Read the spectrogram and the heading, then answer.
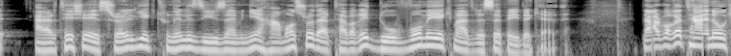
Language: Persian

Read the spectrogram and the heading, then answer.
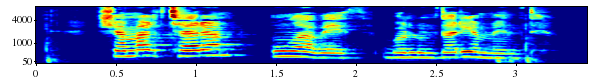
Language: Galician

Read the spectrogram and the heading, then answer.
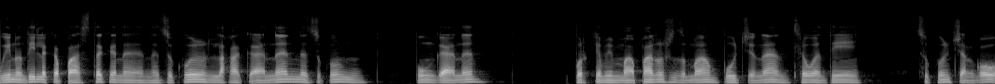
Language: Filomena Mata-Coahuitlán Totonac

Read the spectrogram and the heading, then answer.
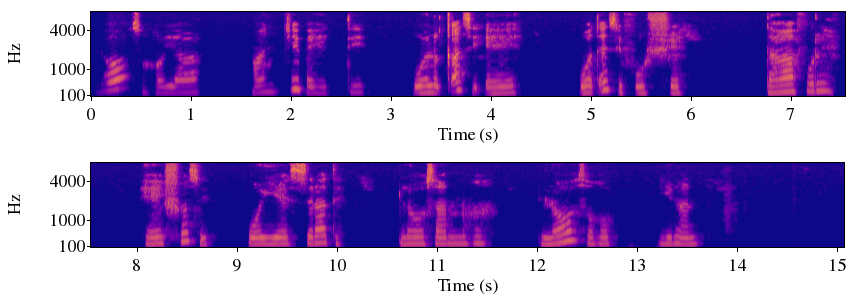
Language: Sidamo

